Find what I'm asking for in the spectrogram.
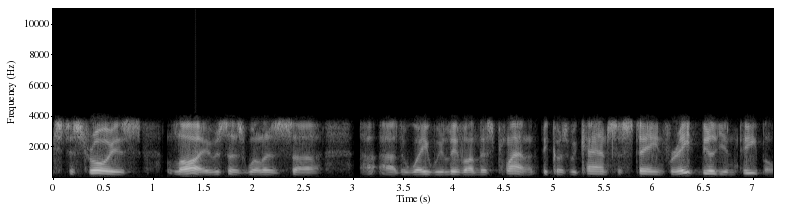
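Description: Man with a Newfoundland accent at a moderate pace. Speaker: caller. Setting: phone call. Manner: halting.

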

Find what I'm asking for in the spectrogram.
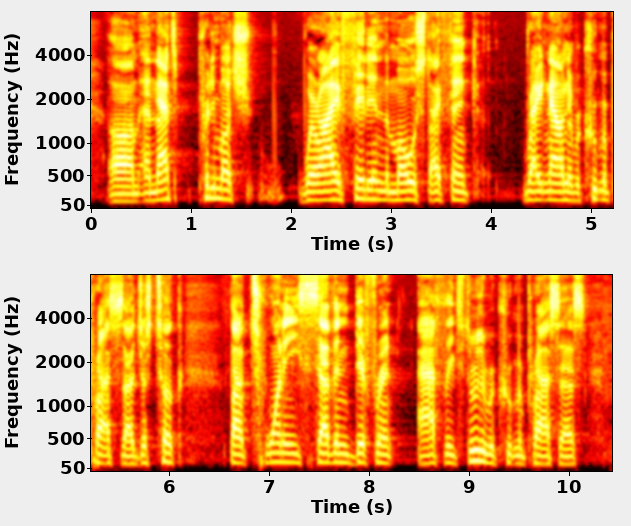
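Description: A man with a New York accent, medium pitch, monotone flat intonation, a fairly quick pace and a dry, close sound with no echo. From Brooklyn, New York City. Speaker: baseball coach. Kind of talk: casual chat.

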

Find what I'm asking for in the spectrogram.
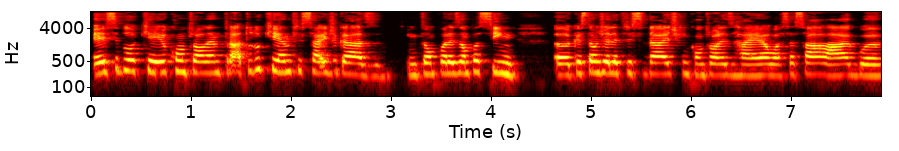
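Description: A woman with a high pitch talks at a fairly quick pace with fairly even intonation. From Brazil, Rio Grande do Sul. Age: 20s. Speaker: psychology student and social media commentator. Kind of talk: interview.

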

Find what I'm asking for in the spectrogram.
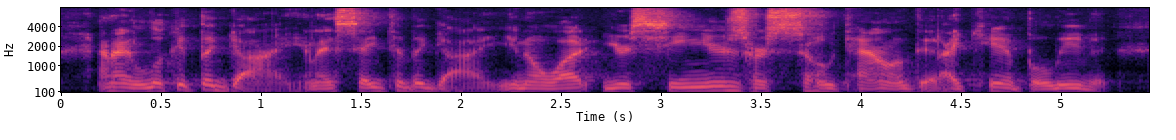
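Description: A man talks at a fairly quick pace with hardly any pauses. His medium-pitched voice carries vocal fry and ordinary pitch variation. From Long Island, New York. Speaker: animation director. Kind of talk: interview storytelling. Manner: animated.

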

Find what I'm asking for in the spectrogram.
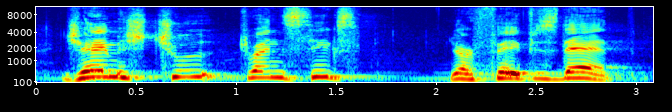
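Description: Here a man's voice sits high in pitch. It rises and falls with ordinary variation. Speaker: pastor. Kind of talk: sermon. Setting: church. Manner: animated, call-and-response, urging the congregation to say amen; repetitive, emphatic preaching cadence with stumbles.

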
